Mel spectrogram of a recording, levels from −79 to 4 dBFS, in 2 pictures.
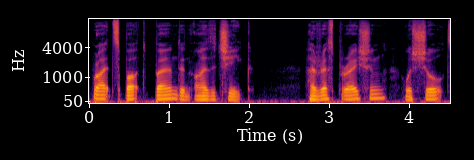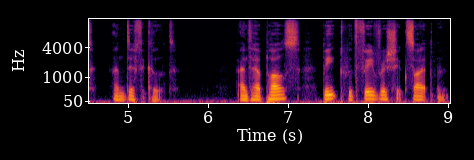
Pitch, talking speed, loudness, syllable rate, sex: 105 Hz, 135 wpm, -19 LUFS, 4.8 syllables/s, male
